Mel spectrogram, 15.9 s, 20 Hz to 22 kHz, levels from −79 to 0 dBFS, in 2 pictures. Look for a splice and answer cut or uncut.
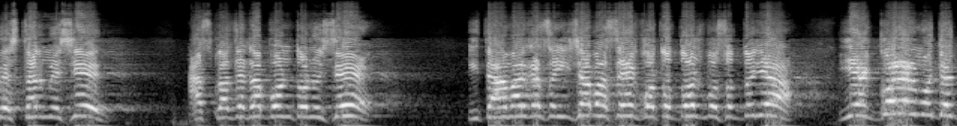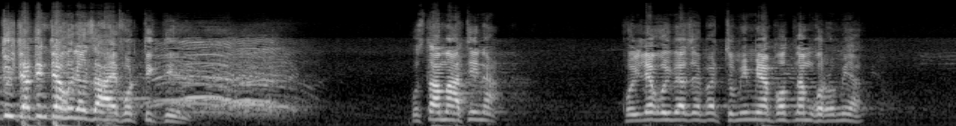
uncut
